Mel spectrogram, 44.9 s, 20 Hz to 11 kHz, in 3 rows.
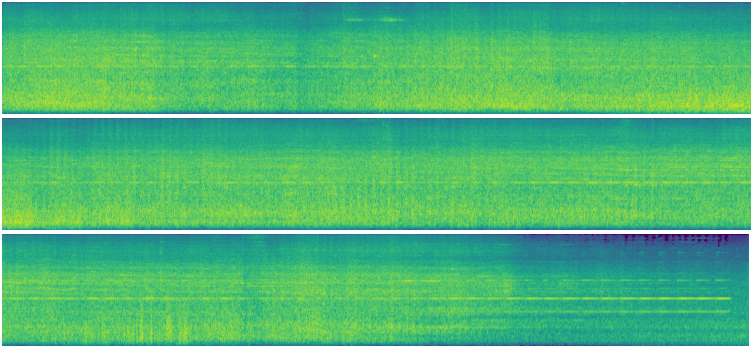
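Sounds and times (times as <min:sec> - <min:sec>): freight train wheels rumbling on rails: 0:00.0 - 0:44.9.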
